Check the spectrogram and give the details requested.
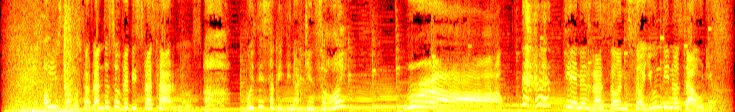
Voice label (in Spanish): Personaje KIDS; PBS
